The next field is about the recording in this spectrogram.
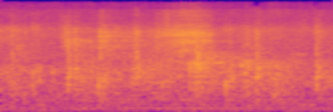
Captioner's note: applause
